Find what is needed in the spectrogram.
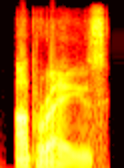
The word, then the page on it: upraise: British English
